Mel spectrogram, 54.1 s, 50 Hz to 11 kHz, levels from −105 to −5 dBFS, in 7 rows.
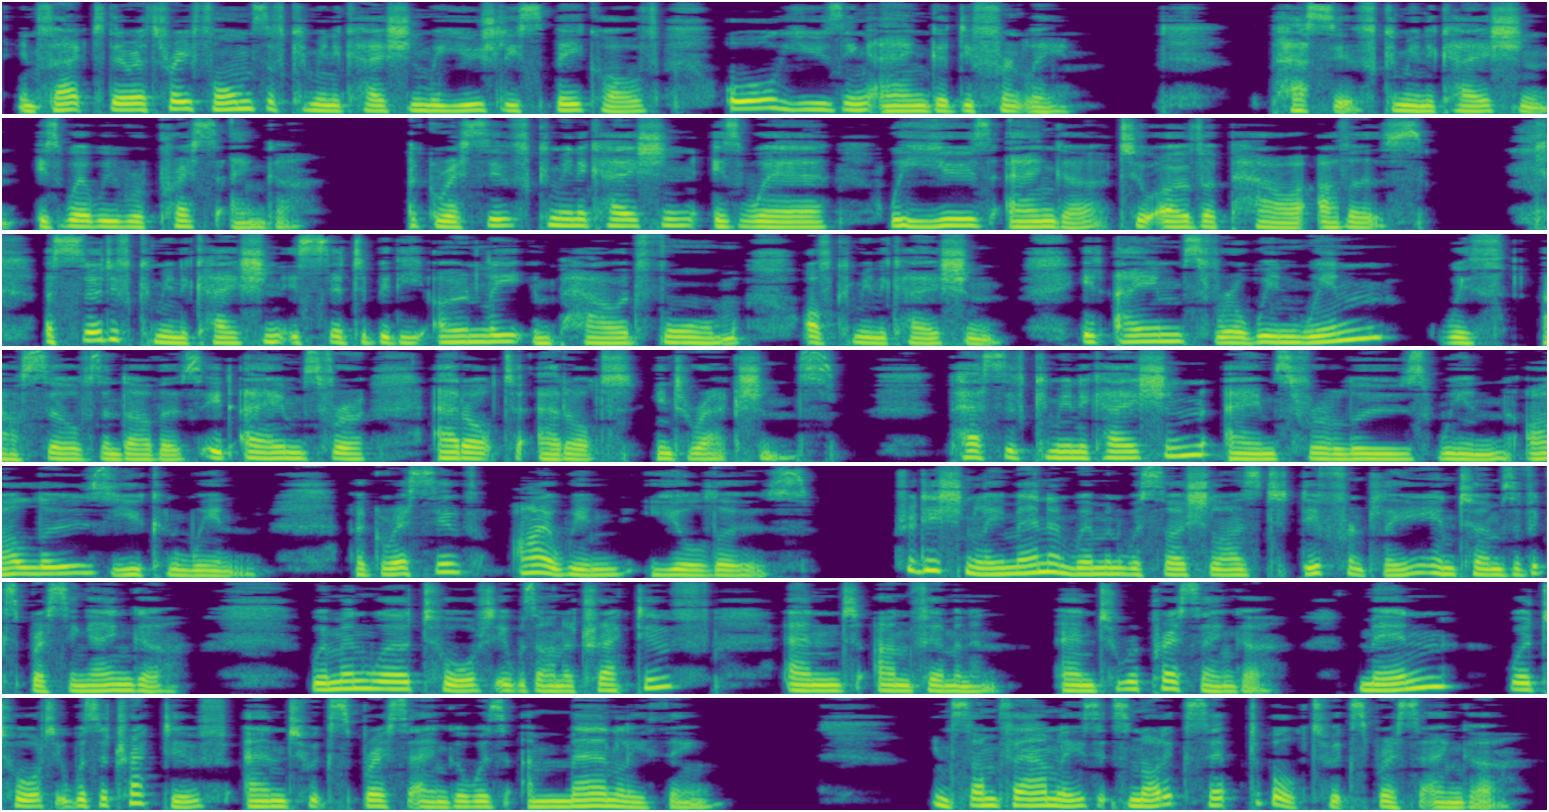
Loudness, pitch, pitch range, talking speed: -19 LUFS, 165 Hz, 155-185 Hz, 140 wpm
